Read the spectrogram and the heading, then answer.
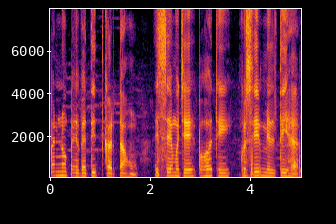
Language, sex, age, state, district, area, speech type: Hindi, male, 30-45, Uttar Pradesh, Sonbhadra, rural, spontaneous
